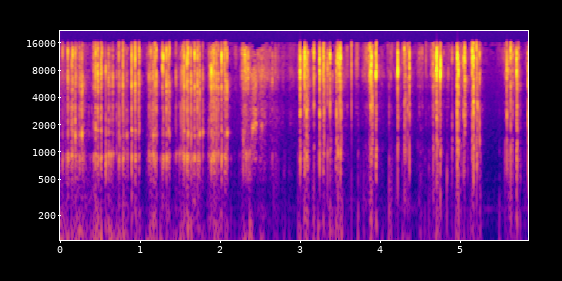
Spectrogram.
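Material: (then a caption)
Silicone. A flat, flexible red silicone pot holder with a ribbed texture is held in the hands and scratched with fingernails. It gives a rapid, uneven run of dry scratching and scraping strokes, dense and close together, with a few brief pauses near the end.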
